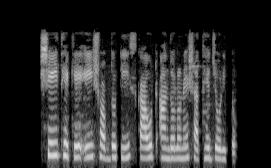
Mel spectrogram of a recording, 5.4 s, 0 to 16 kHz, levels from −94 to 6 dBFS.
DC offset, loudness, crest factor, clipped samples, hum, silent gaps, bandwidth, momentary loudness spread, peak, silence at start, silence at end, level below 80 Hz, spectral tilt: under 0.1%; -16 LUFS; 16 dB; under 0.1%; none; 4.55-4.61 s; 8.2 kHz; 9 LU; -2 dBFS; 0.8 s; 0.75 s; -64 dBFS; -3 dB/octave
